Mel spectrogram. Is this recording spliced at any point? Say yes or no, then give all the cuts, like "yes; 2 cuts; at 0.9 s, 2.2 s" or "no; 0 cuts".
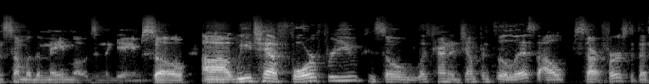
yes; 2 cuts; at 2.0 s, 4.3 s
